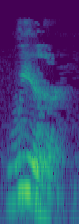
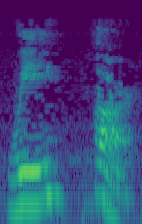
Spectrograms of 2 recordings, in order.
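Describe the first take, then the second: First: The words are joined into one syllable. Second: Two full words are said separately.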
